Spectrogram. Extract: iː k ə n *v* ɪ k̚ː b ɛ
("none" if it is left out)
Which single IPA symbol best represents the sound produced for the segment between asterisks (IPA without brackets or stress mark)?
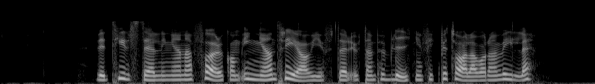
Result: f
